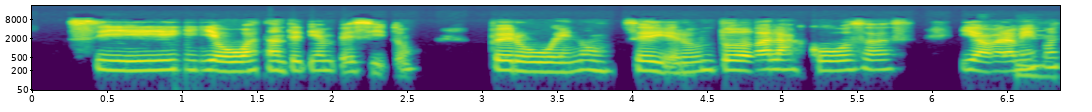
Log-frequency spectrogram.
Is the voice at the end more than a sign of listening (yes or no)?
no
